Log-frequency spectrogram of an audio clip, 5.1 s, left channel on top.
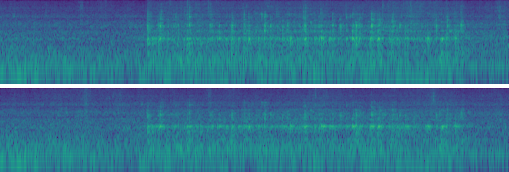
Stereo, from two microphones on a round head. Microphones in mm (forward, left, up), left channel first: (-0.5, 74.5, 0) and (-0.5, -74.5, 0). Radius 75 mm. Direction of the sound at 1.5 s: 75° left (ahead or behind).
